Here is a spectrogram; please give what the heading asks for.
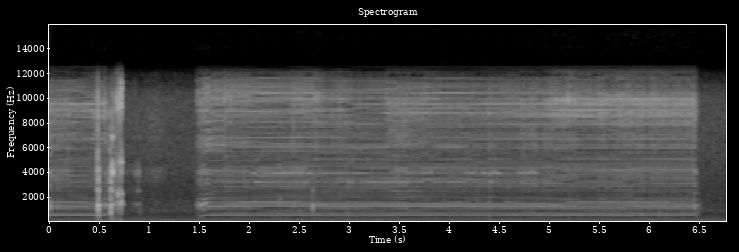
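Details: RCA CMR300 VHS camcorder, owner's first, recently acquired: steady high electrical buzz holding one pitch for about five seconds with no tape movement; mechanism stalled and tape won't eject; owner suspects the belt broke off.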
